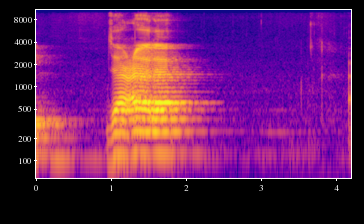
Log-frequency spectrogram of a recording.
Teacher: തൊണ്ടയുടെ മധ്യത്തിൽ നിന്നും ഉത്ഭവിക്കുന്ന ഐൻ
